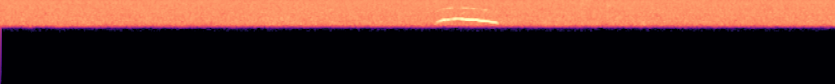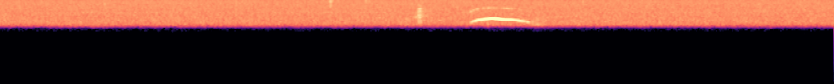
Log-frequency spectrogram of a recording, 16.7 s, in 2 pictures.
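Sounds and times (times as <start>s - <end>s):
buzzard bird songs: 4.4s - 5.0s, 12.5s - 13.8s.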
